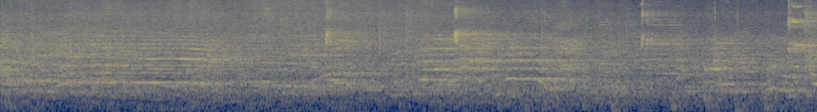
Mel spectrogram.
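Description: Quiet high-school gymnasium during a free throw: a basketball bounces a few times on the hardwood floor under faint crowd chatter, with the echo of a large hall.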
